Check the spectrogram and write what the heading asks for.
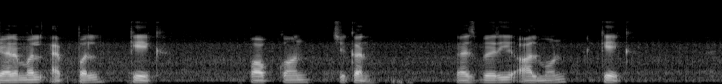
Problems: constant background noise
